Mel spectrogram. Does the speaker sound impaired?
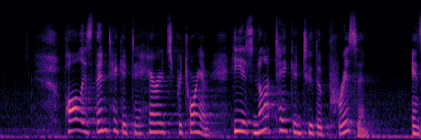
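No.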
